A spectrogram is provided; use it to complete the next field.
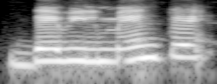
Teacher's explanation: el acento se encuentra en la sílaba anterior a la antepenúltima es decir que sería la cuarta empezando desde el final por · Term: palabras sobres brújulas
